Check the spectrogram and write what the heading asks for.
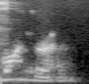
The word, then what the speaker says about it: Moira Casey: It's Mora, not Yes, Moira. Okay, that's Moira right. Casey.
